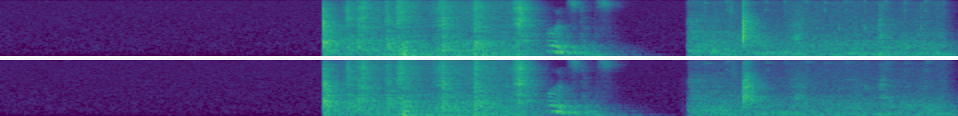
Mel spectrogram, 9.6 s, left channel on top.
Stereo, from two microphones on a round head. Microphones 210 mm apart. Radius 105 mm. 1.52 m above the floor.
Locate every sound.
3.2 s running footsteps: 35° left (ahead or behind), 1.8 m; by 5.3 s centre (ahead or behind), 1.7 m
5.5 s a woman speaking: 75° left (ahead or behind), 1.6 m
6.9 s ticking: 50° left (ahead or behind), 0.6 m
